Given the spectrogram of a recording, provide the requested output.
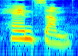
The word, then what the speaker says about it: handsome: when we say hands the letter D in this word is silent yes there is a letter D okay it's silent so we pronounce handsome and by the way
